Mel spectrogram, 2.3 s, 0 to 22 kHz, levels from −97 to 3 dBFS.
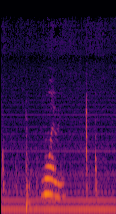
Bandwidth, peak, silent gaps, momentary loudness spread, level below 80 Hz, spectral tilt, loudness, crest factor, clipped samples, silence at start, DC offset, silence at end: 16.5 kHz; -16 dBFS; none; 16 LU; -44 dBFS; -6.5 dB/octave; -36 LUFS; 20 dB; under 0.1%; 0 s; under 0.1%; 0 s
